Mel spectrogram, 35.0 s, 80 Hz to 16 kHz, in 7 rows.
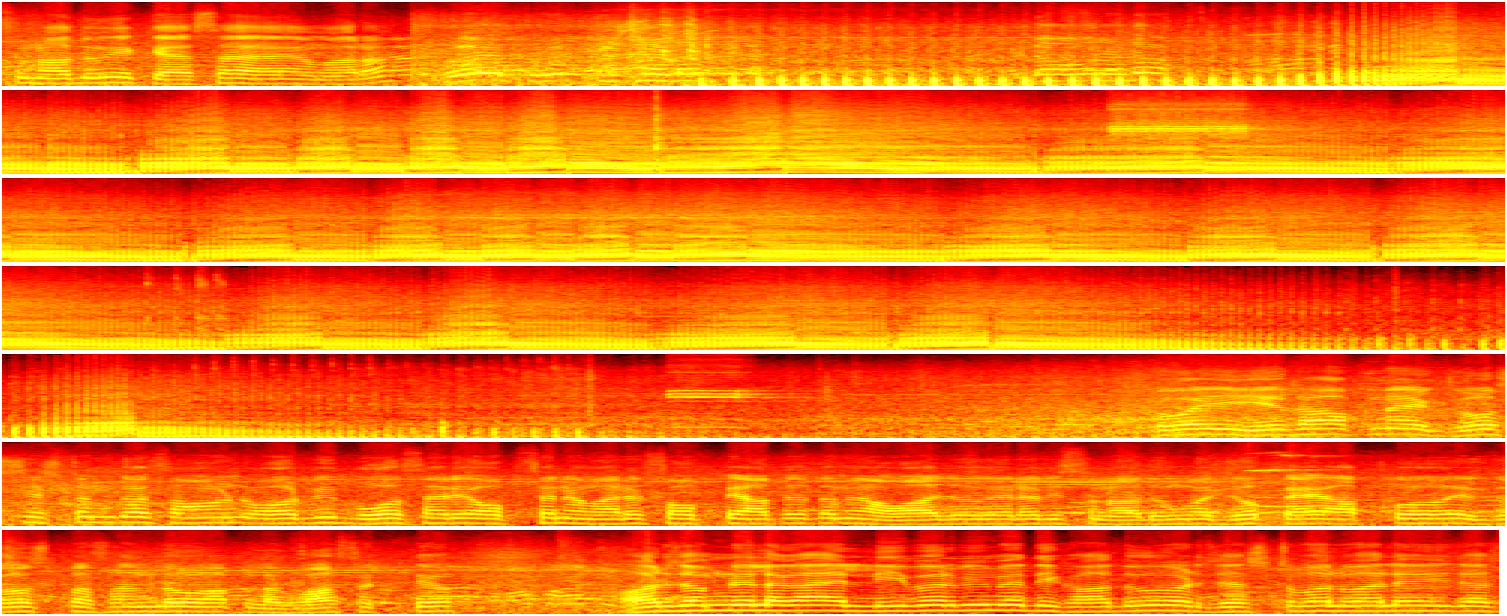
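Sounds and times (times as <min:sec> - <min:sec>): motorcycle engine revving: 0:01.4 - 0:22.5.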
